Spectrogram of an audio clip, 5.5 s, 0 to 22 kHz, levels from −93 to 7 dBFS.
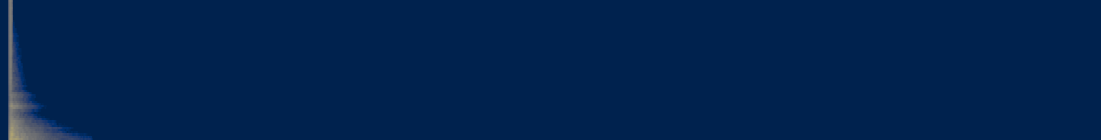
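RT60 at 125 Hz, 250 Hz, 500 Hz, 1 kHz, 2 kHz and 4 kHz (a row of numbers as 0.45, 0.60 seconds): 0.30, 0.30, 0.35, 0.35, 0.30, 0.20 seconds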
